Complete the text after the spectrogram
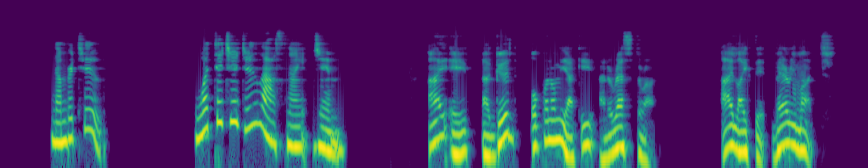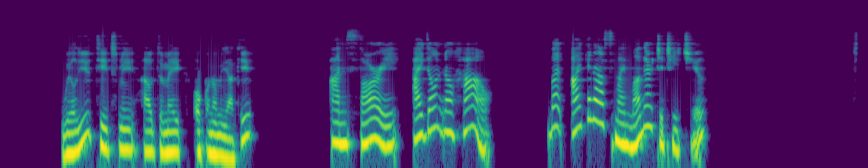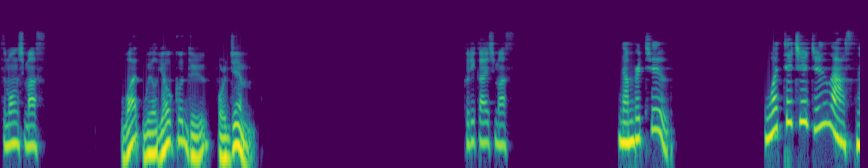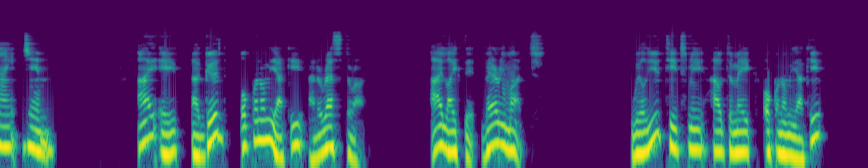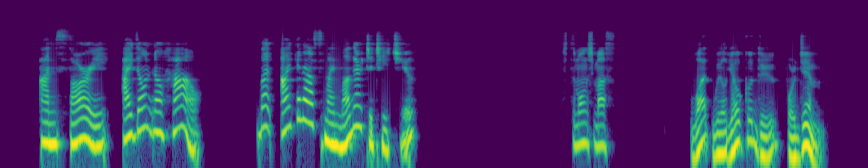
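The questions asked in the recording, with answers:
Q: What will Yoko do for Jim?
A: She will ask her mother to teach him how to make okonomiyaki.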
